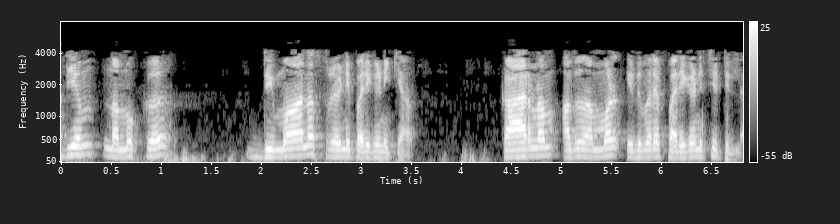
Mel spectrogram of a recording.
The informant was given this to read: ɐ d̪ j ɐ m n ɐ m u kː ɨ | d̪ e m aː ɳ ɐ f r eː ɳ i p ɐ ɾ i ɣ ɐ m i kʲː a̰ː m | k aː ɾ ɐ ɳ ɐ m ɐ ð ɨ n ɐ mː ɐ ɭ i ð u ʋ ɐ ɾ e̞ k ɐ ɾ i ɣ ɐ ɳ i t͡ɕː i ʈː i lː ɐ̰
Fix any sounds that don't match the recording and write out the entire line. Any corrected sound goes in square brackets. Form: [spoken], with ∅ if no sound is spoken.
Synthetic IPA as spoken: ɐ d̪ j ɐ m n ɐ m u kː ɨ | d̪ [i] m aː [n] ɐ [s] r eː ɳ i p ɐ ɾ i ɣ ɐ [ɳ] i kʲː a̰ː m | k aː ɾ ɐ ɳ ɐ m ɐ ð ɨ n ɐ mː ɐ ɭ i ð u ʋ ɐ ɾ e̞ [p] ɐ ɾ i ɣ ɐ ɳ i t͡ɕː i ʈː i lː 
